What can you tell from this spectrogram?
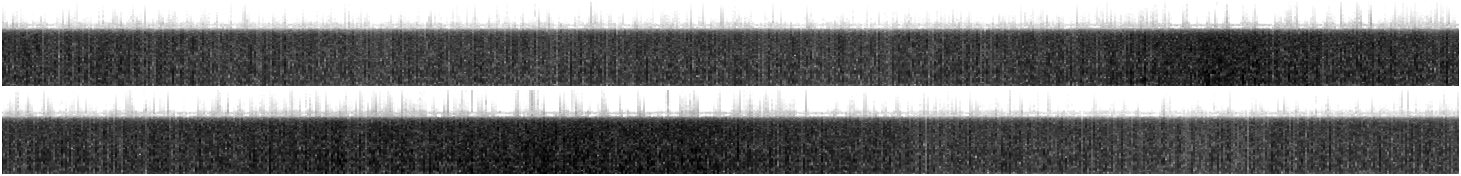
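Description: Wind rushing over the microphone of a small camera mounted on an RC model airplane in flight, a steady rough noise that grows louder around twelve seconds in and again around twenty seconds in.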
